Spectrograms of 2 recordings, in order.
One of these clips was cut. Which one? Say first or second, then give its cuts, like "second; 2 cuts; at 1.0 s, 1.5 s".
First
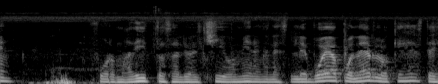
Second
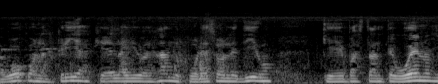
first; 1 cut; at 2.8 s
